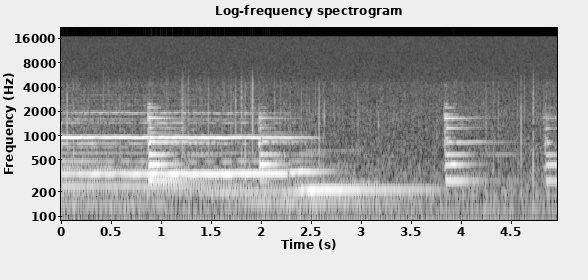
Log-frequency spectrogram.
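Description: A fog bell on the shore rings with three metallic strikes in heavy midday fog, heard from a boat off the Carnarvon County shore; each strike leaves a long, shimmering, bell-like tone that hangs and slowly fades, over a steady low rumble. No one speaks.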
